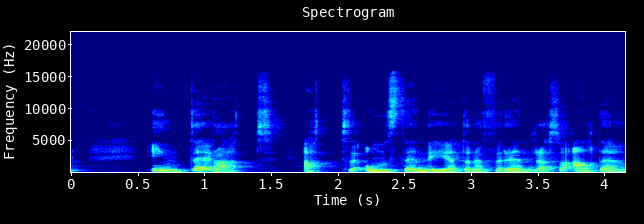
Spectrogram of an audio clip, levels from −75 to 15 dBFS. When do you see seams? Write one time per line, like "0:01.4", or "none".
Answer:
0:01.1
0:01.7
